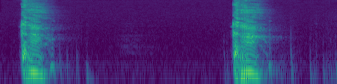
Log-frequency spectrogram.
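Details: Barking, hacking cough heard all night: two harsh, hoarse coughs about a second and a half apart, each trailing into rattly breath.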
